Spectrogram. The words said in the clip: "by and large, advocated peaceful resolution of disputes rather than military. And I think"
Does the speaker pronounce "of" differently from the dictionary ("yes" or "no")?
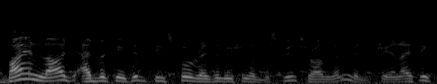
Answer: no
